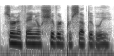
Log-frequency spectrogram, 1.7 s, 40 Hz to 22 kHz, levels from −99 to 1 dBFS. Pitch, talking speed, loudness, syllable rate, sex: 160 Hz, 140 wpm, -16 LUFS, 6.8 syllables/s, female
